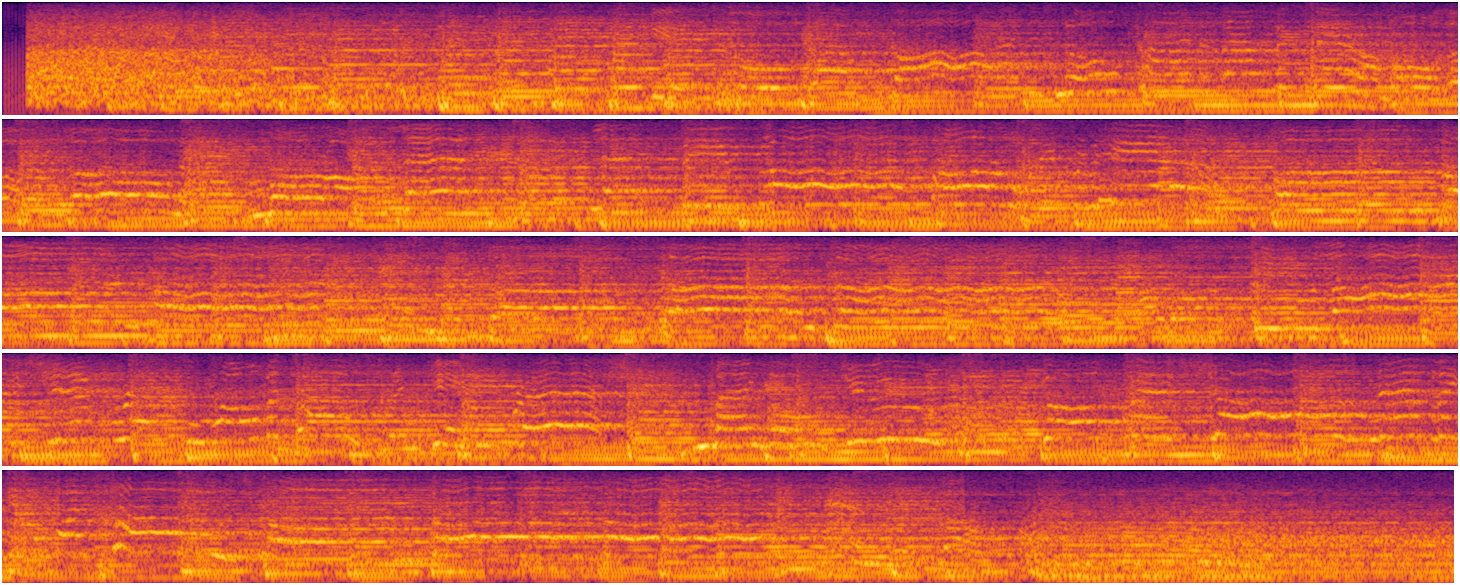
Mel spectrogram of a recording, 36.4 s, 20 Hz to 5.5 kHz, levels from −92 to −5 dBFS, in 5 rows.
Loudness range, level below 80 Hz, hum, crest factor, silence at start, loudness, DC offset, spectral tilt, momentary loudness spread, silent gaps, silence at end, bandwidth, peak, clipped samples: 1 LU; -42 dBFS; none; 12 dB; 0.1 s; -19 LUFS; under 0.1%; -8 dB/octave; 2 LU; none; 0 s; 5.4 kHz; -6 dBFS; under 0.1%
